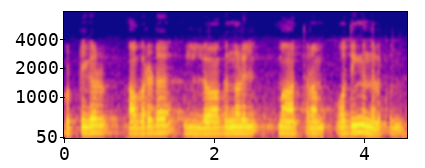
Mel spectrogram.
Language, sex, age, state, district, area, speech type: Malayalam, male, 30-45, Kerala, Thiruvananthapuram, rural, spontaneous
